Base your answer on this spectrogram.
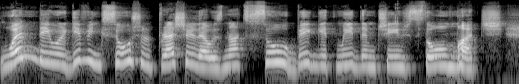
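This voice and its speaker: A woman talks with a non-native accent at a high pitch, using ordinary pitch variation. The recording is very clean, with a silent background. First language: not English. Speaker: podcast host. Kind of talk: solo podcast monologue.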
